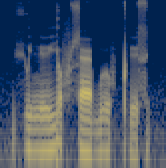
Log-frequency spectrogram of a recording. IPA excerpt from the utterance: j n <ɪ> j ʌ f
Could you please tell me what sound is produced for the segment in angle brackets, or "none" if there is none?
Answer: ɪː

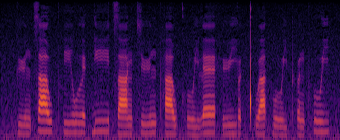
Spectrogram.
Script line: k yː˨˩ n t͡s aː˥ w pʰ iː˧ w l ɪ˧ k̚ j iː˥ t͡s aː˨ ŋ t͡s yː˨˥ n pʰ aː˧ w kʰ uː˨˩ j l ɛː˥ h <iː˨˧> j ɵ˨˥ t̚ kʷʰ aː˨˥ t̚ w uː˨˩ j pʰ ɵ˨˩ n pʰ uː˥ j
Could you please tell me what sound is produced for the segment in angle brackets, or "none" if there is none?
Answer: yː˨˧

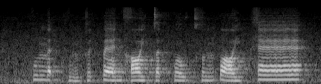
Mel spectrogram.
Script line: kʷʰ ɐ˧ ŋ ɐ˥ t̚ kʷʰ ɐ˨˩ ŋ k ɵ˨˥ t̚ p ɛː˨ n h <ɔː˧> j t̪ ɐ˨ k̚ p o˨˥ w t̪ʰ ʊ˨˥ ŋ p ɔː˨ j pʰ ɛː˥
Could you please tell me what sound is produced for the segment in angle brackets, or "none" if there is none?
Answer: ɔː˨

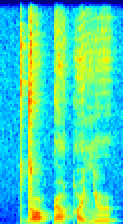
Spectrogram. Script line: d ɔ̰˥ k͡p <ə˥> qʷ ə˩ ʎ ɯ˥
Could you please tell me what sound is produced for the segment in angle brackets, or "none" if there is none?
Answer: ə˩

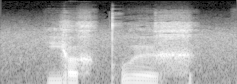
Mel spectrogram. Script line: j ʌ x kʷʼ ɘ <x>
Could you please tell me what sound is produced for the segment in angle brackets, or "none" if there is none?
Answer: x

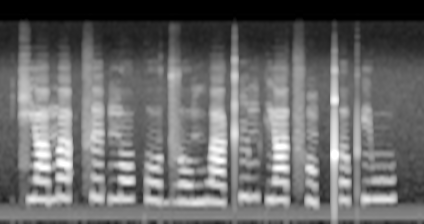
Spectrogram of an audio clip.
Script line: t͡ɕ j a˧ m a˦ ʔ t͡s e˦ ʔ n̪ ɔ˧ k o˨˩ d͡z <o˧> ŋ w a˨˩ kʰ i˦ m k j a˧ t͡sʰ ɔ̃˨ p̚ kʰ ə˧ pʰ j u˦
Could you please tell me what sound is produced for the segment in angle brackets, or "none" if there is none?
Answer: o˨˩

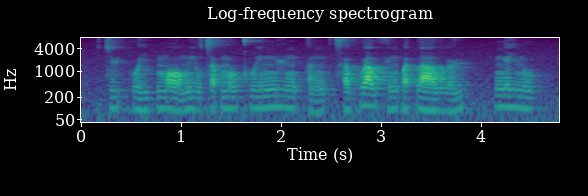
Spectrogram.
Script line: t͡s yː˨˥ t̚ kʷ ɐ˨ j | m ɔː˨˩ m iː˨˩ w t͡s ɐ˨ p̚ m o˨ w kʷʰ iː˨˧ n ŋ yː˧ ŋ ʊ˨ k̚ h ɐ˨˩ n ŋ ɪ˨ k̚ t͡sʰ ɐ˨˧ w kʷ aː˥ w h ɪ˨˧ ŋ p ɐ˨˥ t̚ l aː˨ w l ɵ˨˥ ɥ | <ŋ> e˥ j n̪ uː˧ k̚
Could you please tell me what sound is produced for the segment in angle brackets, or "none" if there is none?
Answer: ŋ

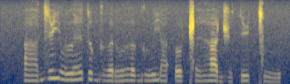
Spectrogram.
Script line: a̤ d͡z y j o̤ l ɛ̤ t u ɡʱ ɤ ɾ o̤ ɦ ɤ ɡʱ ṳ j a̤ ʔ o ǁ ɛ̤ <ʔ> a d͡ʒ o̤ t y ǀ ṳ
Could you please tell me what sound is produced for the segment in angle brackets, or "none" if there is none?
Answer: ɦ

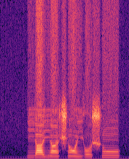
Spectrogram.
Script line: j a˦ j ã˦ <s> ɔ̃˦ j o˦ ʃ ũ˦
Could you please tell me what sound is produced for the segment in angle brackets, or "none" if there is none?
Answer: ʃ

